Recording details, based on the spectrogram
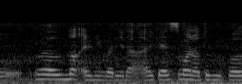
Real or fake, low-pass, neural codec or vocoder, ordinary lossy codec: real; 7.2 kHz; none; AAC, 32 kbps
